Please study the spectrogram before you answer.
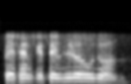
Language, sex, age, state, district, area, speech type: Odia, male, 30-45, Odisha, Sambalpur, rural, conversation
